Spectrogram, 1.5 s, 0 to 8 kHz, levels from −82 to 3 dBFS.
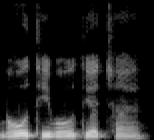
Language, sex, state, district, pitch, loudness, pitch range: Hindi, male, Jharkhand, Jamtara, 125 Hz, -18 LUFS, 125-130 Hz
